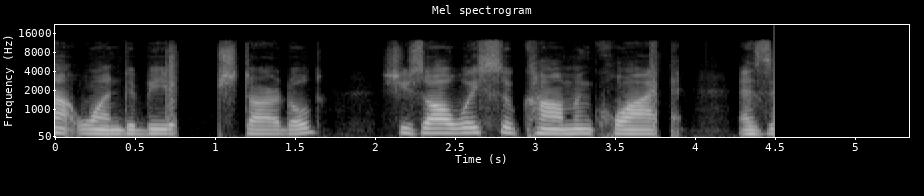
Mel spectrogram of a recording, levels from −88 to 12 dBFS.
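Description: At 0.70 to 1.03 s and again at 3.72 to 3.88 s, an intermittent contact briefly opens the line, for about 273 ms and then about 98 ms. The speech cuts out with crackle at each edge and faint hiss in the gap, unlike a clean digital dropout. At 4.49 s the clip has a cut-off end. The speech halts mid-sound and drops straight to digital silence with no decay, so it is not a fade or a natural ending. Beneath all of this, the light Opus voice compression at 20 kbps leaves only mild codec colouring.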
